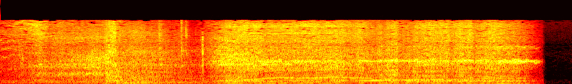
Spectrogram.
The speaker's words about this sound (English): So a hot, fertile, healthy chick in a cool retro sports car shooting guns.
